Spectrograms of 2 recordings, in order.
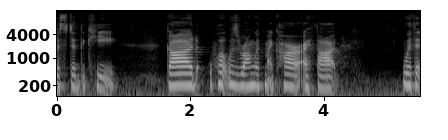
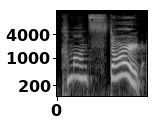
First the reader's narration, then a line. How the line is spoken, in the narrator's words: I yelled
